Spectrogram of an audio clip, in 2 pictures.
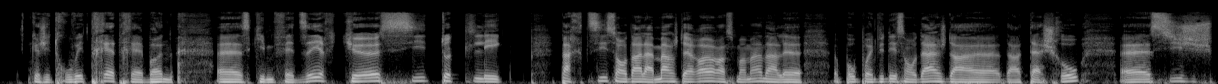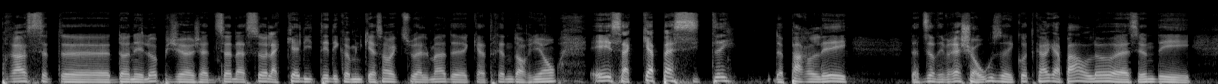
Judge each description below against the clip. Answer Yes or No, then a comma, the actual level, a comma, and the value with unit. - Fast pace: No, average, 180 wpm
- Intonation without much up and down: No, average, 3.5 semitones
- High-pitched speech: No, low, 125 Hz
